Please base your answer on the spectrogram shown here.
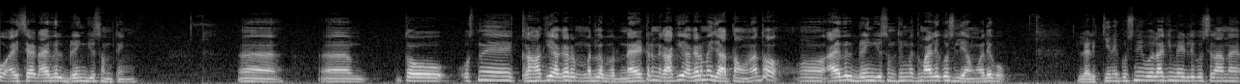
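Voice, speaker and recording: A man teaching a story, reading English lines slowly and then explaining them in Hindi with many fillers. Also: fairly high pitch, darkish tone. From India. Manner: repeats and rephrases with many fillers.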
